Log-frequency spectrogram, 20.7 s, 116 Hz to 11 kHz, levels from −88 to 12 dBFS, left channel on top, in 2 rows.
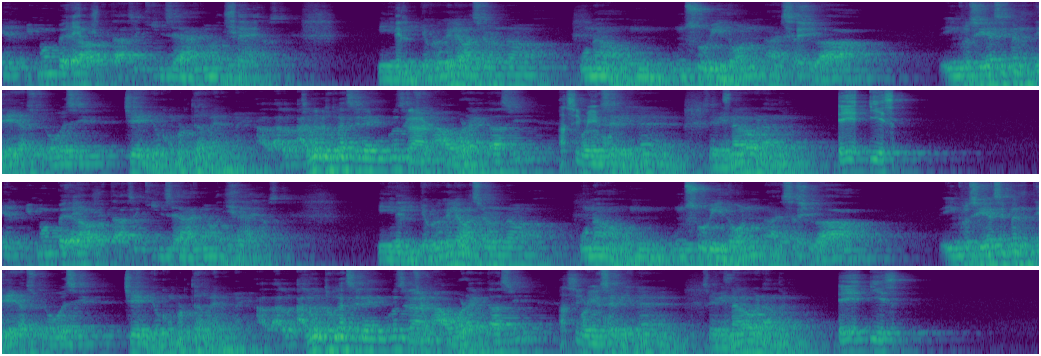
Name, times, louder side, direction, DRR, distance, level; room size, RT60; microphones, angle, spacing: voice 1, 0.0-2.7 3.8-8.5 9.4-11.3 11.6-15.6 16.2-18.3, equal, 25° right, -3 dB, 3.5 m, -30 dB
voice 2, 2.2-2.6 3.0-3.3 3.9-4.1 5.7-5.8 7.8-8.2 13.4-13.6 14.4-14.7 15.9-16.5 17.2-17.4 18.7-19.3, left 4 dB, 55° left, 8 dB, 1.2 m, -33 dB
17.5 x 9.5 x 3.7 m, 1.2 s
head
